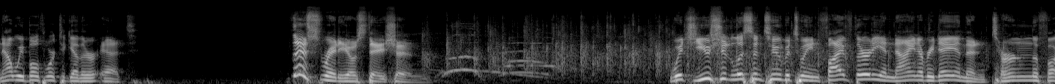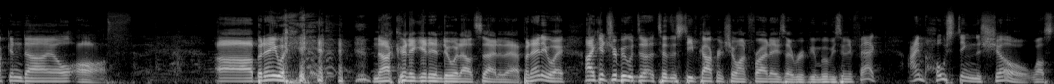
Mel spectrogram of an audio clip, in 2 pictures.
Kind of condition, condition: setting, busy venue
